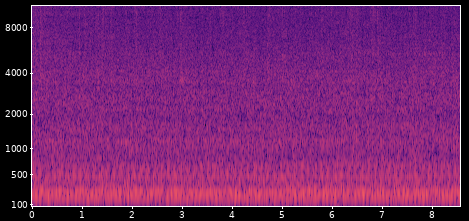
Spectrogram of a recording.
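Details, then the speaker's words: Old refrigerator compressor converted into a vacuum pump, pulling vacuum on a gas measuring cylinder with output valve left open: low, even hum, steady tone, no knocking or rattles; compressor runs smoothly and normally. "Yeah, you can hear it running. You'll start seeing the pressure drop in the cylinder."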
